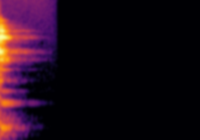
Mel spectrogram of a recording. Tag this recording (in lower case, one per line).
bell
cowbell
